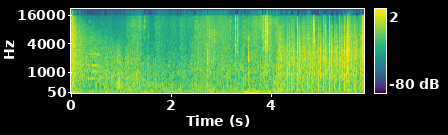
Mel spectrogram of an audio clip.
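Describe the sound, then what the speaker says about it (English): Gunfire in the World War I game Isonzo, a busy battlefield of distant shots and rattling fire that grows louder and denser toward the end, with single rifle cracks among it. "Single shot rifles are kind of rough"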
